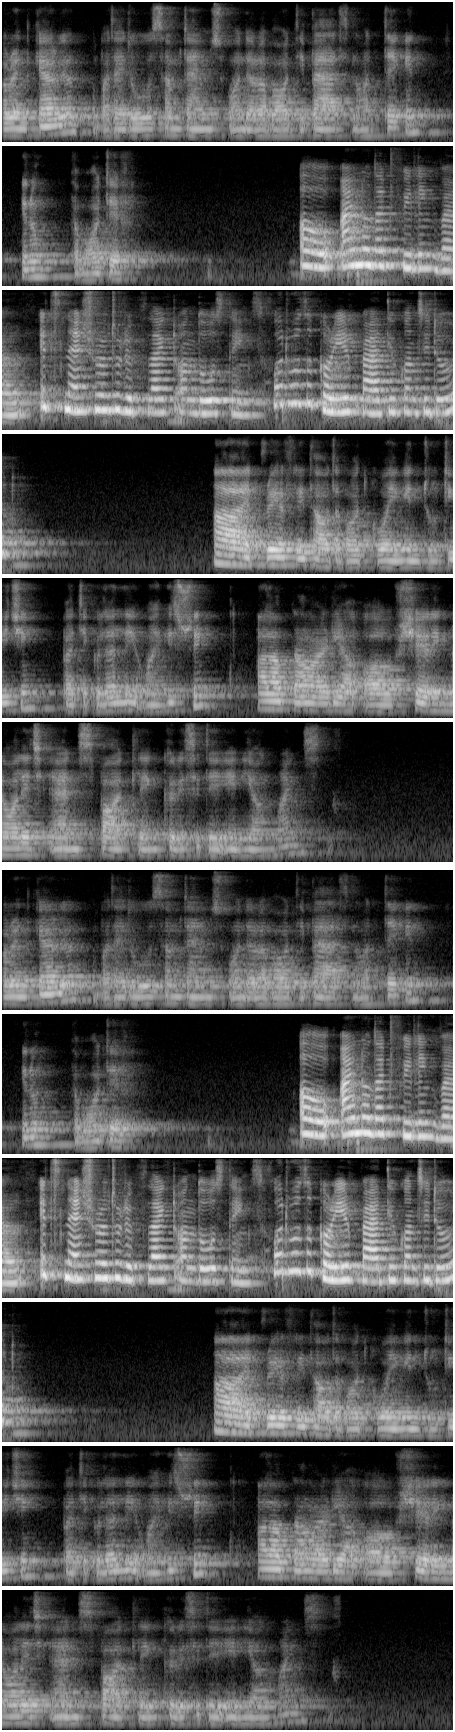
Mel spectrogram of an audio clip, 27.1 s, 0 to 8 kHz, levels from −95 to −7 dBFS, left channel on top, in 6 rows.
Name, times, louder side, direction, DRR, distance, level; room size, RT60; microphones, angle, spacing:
voice 1, 0.0-4.2 4.7-5.8 15.6-18.4 18.6-20.1 20.6-25.7, left 2 dB, 30° left, 5 dB, 1.2 m, -32 dB
voice 2, 7.5-13.7, right 2 dB, 25° right, 10 dB, 0.7 m, -23 dB
13.5 x 11.5 x 2.7 m, 1.2 s
head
